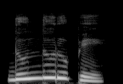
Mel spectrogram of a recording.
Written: ದುಂದುರುಪೆ

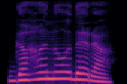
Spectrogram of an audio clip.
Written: ಗಹನೋದರ

